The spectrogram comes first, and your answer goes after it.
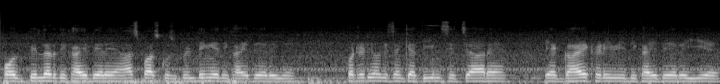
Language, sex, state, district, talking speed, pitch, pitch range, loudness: Hindi, male, Rajasthan, Bikaner, 240 wpm, 145 Hz, 145-150 Hz, -14 LUFS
